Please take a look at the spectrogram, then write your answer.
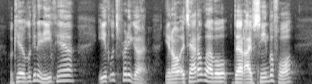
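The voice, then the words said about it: Mark Wahlberg impression accent. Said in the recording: “do ETH with a Mark Wahlberg accent”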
